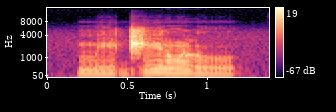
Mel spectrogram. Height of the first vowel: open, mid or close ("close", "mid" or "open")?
close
